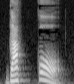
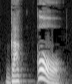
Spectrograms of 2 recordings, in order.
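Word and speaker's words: 学校: 학교란 뜻인데 작은 쯔가 마치 기역처럼 들리죠. 하지만 한 가지 주의하셔야 될 점은 발음할 때 각하고 나서 잠시 숨을 멈추었다가 코라고 하는 겁니다. 각고, 각고. 또한 여기서 코 부분은 코라고 하는 오 모음 뒤에 우가 이어졌으니까 코하고 길게 발음을 합니다.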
